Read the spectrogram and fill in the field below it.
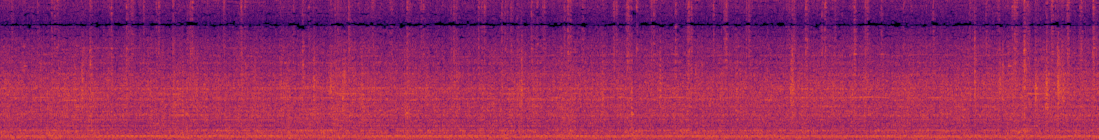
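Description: Snow sprays and hisses against a snowmobile.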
